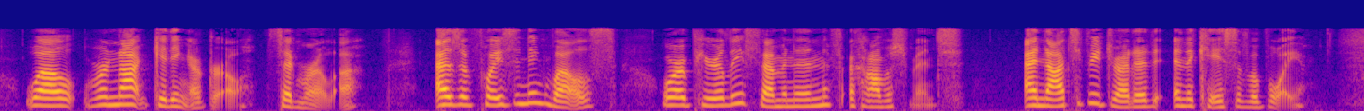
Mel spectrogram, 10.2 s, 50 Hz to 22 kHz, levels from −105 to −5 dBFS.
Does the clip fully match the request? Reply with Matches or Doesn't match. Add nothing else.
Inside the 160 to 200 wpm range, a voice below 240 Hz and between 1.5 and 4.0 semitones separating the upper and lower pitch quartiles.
Doesn't match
